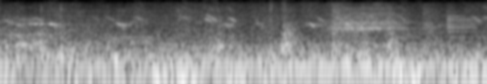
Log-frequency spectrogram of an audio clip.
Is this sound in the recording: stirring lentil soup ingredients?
no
